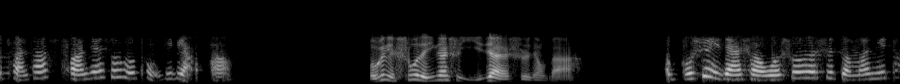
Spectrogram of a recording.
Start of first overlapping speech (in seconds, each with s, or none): none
